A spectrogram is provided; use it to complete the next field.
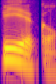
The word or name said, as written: vehicle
